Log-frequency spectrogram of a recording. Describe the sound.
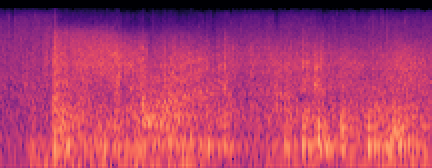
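Thunder rolls in a loud, sustained low rumble over the steady hiss of heavy rain, with a few stronger swells in the middle and no voices.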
